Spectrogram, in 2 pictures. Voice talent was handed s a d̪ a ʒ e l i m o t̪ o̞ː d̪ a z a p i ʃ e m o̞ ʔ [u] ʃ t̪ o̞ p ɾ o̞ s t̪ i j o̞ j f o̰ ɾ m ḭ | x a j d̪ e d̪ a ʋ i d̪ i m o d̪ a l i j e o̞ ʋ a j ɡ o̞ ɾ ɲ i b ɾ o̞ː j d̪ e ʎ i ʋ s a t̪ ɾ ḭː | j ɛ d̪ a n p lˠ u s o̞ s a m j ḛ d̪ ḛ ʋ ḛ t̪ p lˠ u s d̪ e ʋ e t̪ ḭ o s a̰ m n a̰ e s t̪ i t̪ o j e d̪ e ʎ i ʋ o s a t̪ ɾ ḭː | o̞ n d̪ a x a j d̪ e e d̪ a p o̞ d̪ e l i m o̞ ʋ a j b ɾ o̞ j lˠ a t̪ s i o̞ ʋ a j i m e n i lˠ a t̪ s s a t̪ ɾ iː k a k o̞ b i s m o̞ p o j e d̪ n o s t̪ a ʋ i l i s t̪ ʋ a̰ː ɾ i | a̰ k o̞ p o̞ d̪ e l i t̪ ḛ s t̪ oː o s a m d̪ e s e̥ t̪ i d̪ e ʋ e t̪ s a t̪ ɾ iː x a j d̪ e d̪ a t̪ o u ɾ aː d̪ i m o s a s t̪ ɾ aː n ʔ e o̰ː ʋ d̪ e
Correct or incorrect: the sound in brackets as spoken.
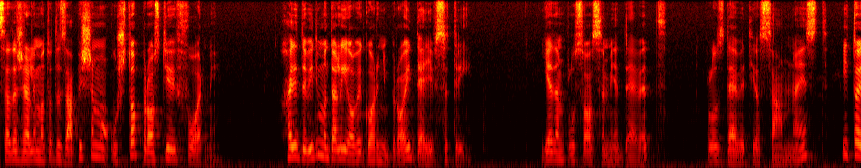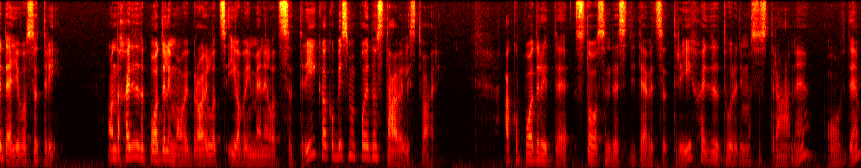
correct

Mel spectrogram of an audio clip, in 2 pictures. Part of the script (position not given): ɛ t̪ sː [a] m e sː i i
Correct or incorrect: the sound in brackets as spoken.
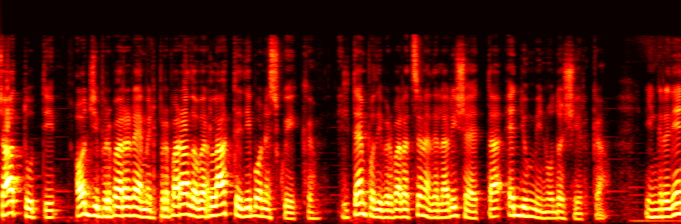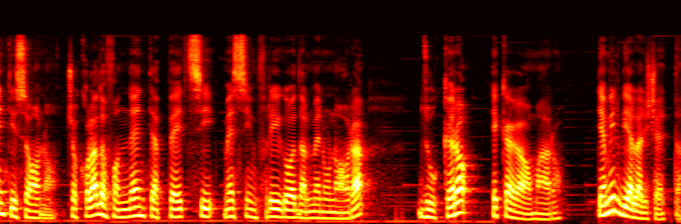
incorrect: i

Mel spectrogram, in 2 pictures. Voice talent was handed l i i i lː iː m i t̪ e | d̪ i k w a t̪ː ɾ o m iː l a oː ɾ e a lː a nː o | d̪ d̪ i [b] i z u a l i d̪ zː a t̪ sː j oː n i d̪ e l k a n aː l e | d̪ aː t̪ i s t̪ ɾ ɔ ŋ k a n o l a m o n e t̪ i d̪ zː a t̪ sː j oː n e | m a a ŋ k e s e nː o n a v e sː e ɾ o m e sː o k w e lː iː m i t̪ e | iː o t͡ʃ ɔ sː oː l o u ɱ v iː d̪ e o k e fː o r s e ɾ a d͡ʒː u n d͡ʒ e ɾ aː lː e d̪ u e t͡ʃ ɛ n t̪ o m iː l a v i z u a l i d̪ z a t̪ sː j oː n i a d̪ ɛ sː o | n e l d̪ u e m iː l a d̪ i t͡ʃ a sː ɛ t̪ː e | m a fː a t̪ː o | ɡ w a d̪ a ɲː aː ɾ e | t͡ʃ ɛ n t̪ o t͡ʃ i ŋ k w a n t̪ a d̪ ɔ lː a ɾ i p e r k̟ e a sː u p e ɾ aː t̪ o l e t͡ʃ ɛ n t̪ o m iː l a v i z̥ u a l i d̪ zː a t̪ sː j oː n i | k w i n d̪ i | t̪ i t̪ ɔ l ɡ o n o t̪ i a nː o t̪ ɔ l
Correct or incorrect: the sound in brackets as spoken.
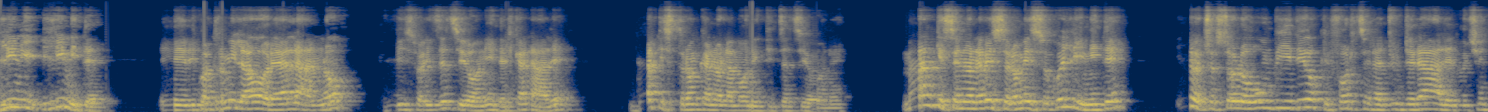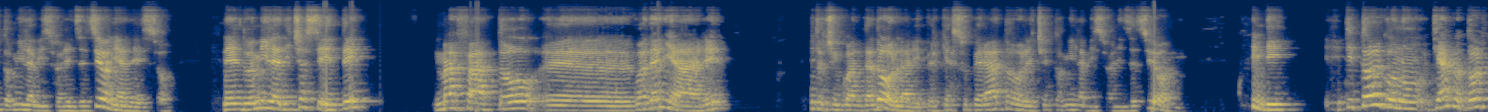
incorrect: v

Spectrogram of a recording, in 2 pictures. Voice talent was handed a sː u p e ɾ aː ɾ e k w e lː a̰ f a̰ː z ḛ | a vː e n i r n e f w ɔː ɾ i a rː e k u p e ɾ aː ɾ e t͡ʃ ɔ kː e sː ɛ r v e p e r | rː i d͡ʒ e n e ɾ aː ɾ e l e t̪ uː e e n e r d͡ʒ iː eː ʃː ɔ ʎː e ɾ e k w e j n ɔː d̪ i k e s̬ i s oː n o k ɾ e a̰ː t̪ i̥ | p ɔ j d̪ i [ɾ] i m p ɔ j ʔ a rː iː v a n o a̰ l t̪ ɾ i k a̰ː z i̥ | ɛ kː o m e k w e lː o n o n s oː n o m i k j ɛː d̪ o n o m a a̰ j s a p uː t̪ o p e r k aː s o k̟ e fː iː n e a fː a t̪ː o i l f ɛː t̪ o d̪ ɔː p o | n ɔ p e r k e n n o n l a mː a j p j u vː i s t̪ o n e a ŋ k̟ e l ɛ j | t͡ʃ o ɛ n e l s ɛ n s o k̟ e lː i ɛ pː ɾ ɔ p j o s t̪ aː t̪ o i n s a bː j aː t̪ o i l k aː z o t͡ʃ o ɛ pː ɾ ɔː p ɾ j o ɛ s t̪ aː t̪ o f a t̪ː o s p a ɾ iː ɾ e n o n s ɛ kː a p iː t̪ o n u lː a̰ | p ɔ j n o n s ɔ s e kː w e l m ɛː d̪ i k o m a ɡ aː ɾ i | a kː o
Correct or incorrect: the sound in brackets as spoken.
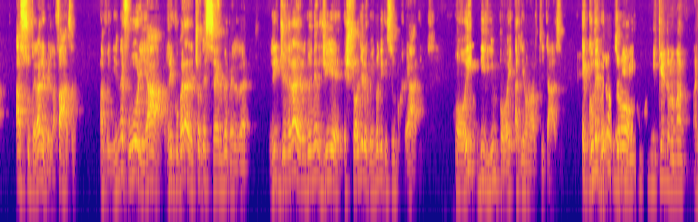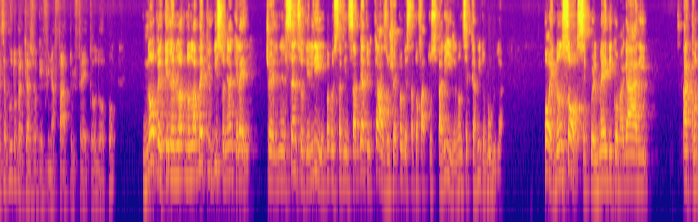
incorrect: l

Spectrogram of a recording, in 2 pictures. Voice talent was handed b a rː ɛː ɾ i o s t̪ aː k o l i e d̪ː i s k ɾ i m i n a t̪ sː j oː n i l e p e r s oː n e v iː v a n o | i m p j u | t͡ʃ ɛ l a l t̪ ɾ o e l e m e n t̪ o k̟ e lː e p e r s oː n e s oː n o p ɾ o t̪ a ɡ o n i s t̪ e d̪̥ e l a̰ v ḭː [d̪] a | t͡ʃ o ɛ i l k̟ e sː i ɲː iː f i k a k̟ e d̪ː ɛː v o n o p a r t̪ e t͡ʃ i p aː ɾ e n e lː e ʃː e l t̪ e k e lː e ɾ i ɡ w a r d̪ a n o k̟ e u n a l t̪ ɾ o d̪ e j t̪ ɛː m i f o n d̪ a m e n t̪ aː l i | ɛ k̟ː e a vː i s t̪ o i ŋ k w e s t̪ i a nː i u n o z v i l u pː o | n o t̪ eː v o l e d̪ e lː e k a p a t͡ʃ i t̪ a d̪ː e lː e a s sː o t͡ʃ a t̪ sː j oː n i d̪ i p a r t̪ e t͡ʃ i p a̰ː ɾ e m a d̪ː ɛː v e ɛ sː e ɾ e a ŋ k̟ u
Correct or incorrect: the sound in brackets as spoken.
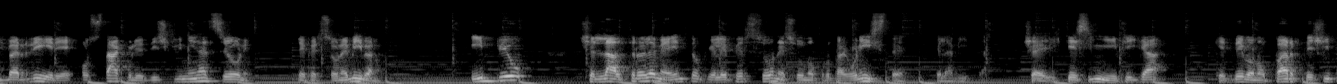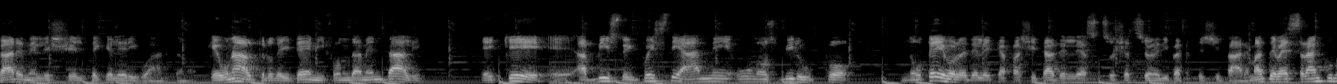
incorrect: t̪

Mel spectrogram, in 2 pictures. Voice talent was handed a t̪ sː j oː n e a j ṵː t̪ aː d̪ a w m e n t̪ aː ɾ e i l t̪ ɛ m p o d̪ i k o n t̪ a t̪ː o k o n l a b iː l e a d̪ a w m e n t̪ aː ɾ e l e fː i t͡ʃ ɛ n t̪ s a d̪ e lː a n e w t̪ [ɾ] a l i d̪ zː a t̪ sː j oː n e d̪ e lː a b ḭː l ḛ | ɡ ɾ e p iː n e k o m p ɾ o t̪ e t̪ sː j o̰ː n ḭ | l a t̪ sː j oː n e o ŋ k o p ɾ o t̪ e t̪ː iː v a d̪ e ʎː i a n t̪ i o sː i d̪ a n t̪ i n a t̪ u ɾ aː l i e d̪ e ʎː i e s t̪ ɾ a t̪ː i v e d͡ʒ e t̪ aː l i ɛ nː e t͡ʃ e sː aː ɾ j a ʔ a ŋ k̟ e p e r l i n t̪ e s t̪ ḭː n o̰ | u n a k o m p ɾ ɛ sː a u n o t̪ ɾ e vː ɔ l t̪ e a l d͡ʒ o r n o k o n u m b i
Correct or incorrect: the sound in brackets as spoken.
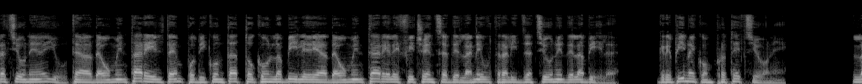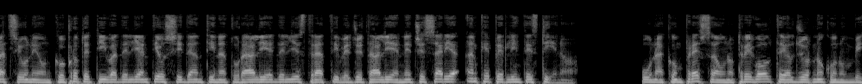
correct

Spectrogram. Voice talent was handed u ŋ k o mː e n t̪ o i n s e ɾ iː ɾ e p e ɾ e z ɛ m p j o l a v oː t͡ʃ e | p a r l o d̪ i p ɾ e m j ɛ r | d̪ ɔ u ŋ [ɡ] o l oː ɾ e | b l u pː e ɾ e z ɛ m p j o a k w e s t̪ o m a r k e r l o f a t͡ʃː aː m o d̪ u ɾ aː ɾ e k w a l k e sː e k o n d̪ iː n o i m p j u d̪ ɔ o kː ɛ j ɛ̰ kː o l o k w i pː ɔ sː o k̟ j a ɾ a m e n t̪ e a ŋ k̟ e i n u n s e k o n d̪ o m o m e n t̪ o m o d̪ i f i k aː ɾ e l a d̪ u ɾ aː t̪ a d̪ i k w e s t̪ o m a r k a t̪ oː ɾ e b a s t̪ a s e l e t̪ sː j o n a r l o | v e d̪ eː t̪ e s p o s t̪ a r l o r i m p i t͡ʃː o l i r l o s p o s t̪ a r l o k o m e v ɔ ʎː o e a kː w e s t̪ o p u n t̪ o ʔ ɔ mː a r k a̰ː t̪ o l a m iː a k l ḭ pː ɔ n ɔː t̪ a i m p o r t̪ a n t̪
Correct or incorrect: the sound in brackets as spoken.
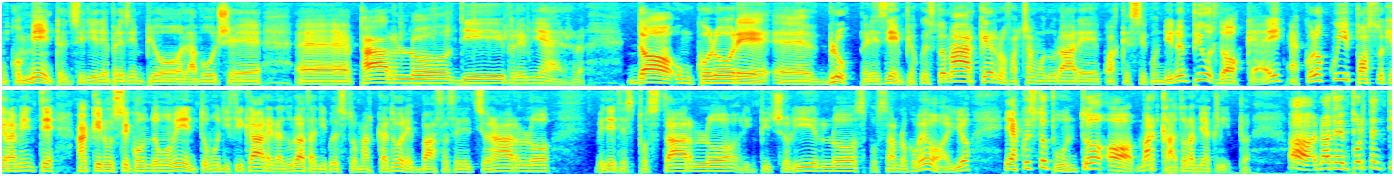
incorrect: k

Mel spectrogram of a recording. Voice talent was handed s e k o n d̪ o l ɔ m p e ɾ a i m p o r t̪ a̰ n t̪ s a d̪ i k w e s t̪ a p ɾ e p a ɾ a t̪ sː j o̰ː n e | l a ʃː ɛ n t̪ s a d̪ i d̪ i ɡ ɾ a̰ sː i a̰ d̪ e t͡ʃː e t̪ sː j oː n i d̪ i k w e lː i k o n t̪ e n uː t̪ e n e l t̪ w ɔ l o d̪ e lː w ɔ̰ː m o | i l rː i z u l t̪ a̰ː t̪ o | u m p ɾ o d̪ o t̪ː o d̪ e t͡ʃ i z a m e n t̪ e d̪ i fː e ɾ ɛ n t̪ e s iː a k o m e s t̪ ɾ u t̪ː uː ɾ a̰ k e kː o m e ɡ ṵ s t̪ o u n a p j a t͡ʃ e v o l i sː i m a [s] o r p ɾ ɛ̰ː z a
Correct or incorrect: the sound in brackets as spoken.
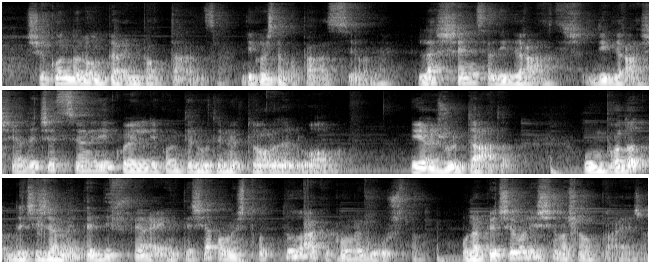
correct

